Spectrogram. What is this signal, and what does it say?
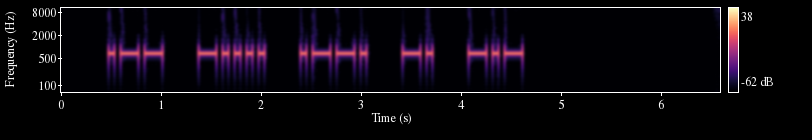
Morse code, heard as a keyed tone, about 20 wpm, spaced as for 14 wpm, 700 Hz. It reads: W6PNK
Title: USA Call Signs - 5 Characters - 2x Character Spacing - 20wpm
